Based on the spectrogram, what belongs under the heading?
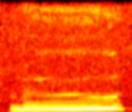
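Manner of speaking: a lightly voiced cow's moo; just moo like a cow. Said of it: "And that meant".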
